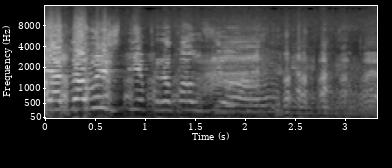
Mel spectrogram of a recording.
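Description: A group of men sing together loudly, close by.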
